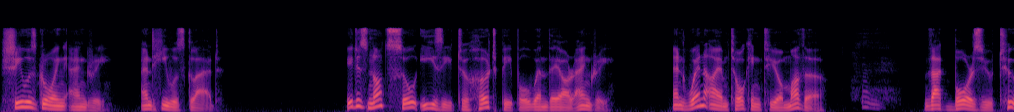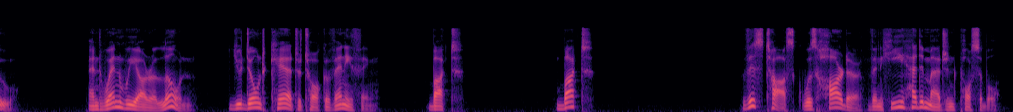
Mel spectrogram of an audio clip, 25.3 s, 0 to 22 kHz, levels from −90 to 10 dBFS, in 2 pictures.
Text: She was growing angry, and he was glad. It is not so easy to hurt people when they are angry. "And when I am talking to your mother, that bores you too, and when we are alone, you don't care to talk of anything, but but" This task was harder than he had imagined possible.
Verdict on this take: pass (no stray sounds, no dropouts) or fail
fail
